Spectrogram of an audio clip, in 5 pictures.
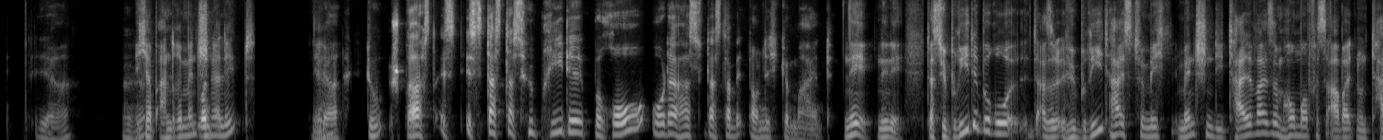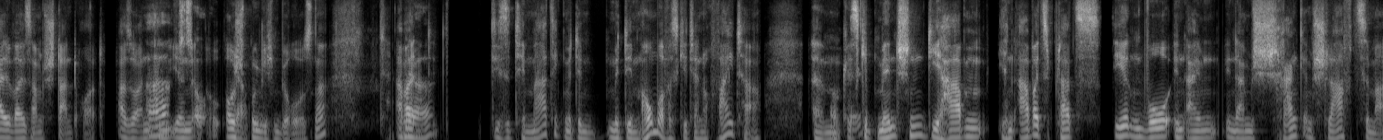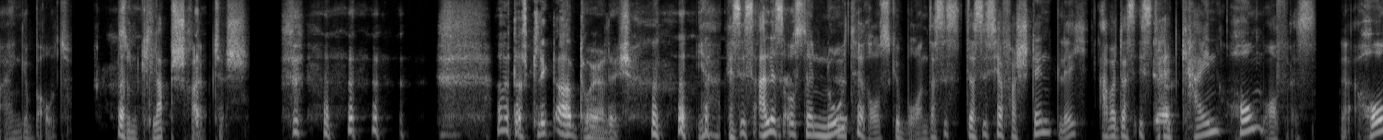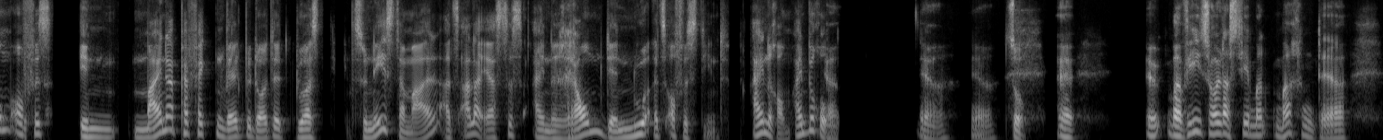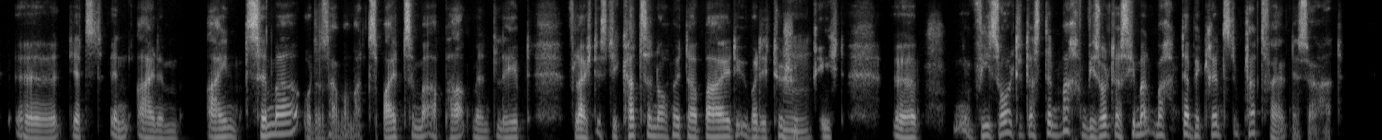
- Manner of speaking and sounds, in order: laugh; laugh; unintelligible speech
- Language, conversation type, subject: German, podcast, Wie stehst du zu Homeoffice im Vergleich zum Büro?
